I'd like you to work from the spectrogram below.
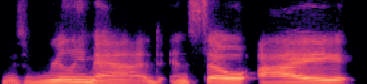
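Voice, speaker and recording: A woman in her thirties, a guest parent coach on an online interview, talking in a warm, animated way with frequent laughs and fillers. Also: mid-range voice, takes it slowly, clean tone, dry recording, studio quality. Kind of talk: conversational interview.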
